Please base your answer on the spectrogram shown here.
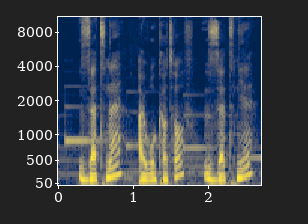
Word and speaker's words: zetnę: It's only written sz to reflect pronunciation, but with the mobile e, the z comes back to its original pronunciation. Zetnę, I will cut off,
